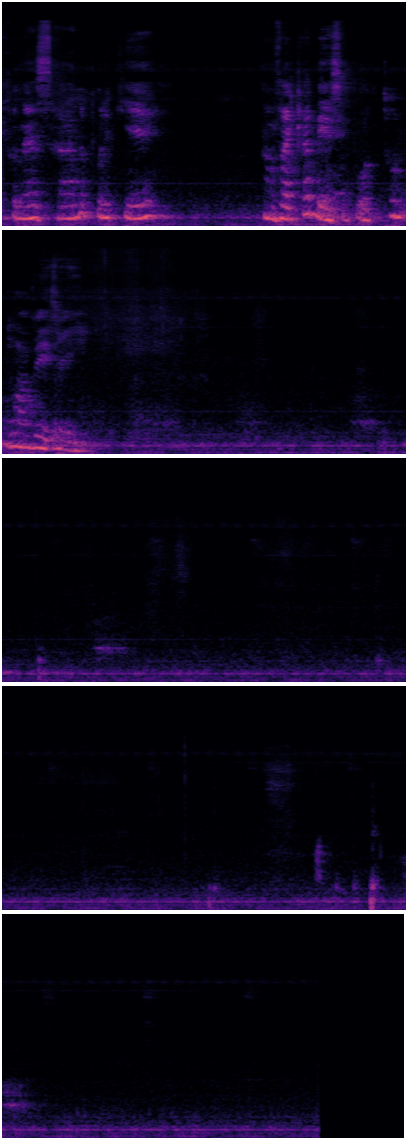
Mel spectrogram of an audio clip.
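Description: Thick liquid pours and splashes softly into a container.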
